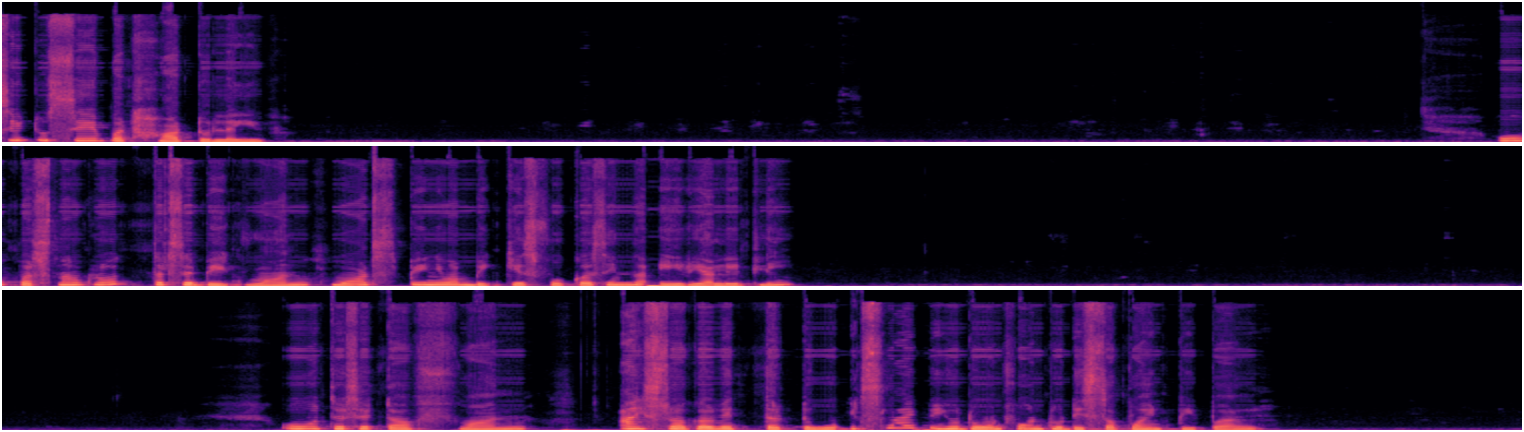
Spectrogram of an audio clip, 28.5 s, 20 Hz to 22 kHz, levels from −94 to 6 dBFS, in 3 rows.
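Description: Crude rate conversion runs throughout the speech. The resampling was done without a proper filter, each output sample simply taking the nearest input sample, which fits a conversion from 32 kHz to 44.1 kHz. Because the ratio between those rates repeats in a fixed pattern, the timing error produces shifted, inharmonic copies of the speech, sitting roughly 25 dB below it. The result is a gritty, inharmonic fizz that rides on louder and brighter syllables.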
